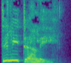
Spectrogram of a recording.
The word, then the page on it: dilly dally: British English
